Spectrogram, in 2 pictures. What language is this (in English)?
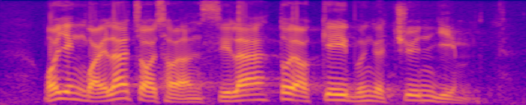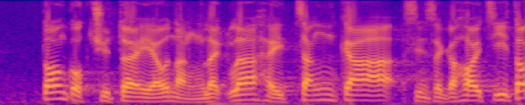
Cantonese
